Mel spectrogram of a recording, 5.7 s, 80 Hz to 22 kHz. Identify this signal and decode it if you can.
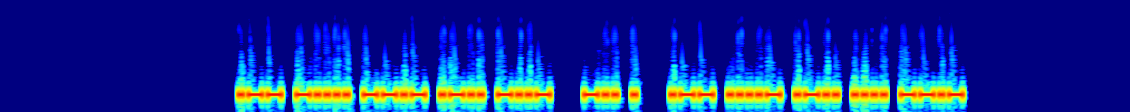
Morse code, heard as a keyed tone, about 48 wpm, 700 Hz. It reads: W6QLX DE W4LHQ
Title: USA Callsign DE Callsign - 5 Characters - 50wpm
